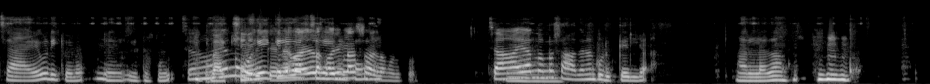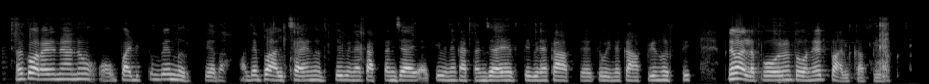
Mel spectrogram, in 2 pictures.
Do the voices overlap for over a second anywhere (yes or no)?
yes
